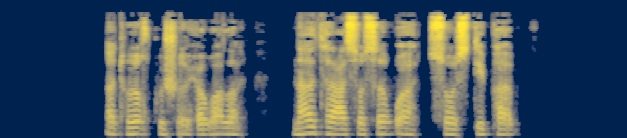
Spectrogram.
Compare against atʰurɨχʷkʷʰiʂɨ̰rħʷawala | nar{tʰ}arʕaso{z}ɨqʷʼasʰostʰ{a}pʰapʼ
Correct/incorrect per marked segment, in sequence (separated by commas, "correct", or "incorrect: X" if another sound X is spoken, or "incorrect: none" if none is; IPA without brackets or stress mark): correct, incorrect: s, incorrect: i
